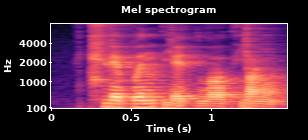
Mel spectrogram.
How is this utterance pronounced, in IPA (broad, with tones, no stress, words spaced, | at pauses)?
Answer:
t͡ɕʰɥɛ˥˩pə˥nt̪jɛ̰˨˩ t̪wɔ˧˥t̪ʰjɑ˧ŋ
